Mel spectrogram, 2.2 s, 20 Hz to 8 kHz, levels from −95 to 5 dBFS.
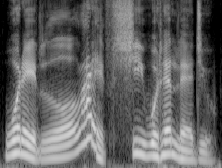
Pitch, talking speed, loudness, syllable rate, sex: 165 Hz, 215 wpm, -16 LUFS, 3.8 syllables/s, female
